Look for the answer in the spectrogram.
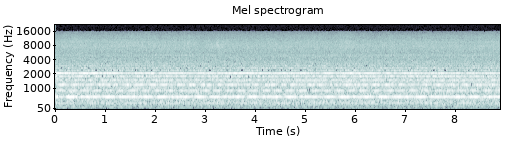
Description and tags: annoying generator
Steady generator noise
narrative, sound, technology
